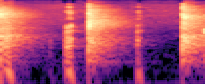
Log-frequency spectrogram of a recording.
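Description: A few sharp hand claps ring out up close for a criterium race winner, arriving as four or five quick, uneven bursts in under a second.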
